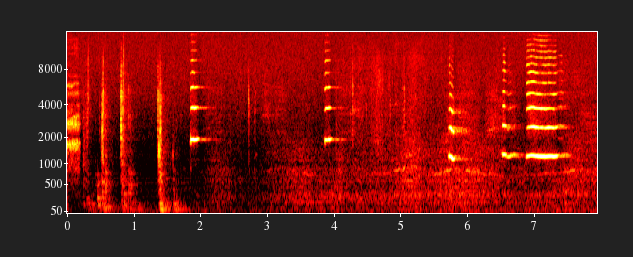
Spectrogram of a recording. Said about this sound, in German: Nun, das Fenster. Ganz behutsam. Dass es nicht wieder wie eine verräterische Elster knarrt.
